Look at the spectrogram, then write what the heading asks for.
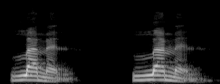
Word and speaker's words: lemon: uh let's practice it Le not lemon there is no o again not a huge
